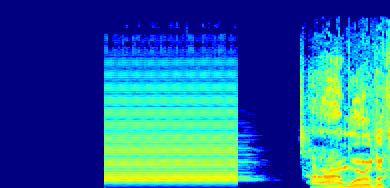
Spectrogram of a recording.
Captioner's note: buzzer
